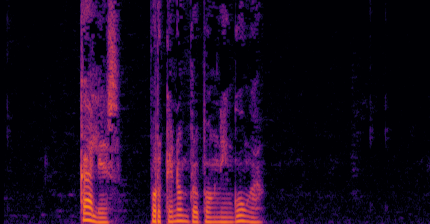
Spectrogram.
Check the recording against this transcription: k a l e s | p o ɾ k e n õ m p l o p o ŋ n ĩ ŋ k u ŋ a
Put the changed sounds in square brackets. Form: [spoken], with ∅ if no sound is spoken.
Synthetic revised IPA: k a l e s | p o ɾ k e n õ m p [ɾ] o p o ŋ n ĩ ŋ [ɡ] u ŋ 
